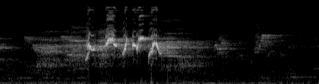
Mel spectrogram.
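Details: Red-whiskered bulbul giving wild-style, soft-voiced song with chatter: one rich, rapid burst of sharp, looping whistled notes swelling and fading within about a second, then a faint short phrase.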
